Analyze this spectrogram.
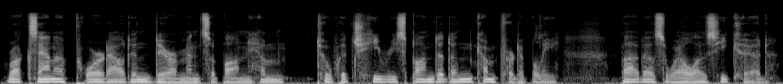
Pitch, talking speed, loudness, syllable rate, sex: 105 Hz, 130 wpm, -19 LUFS, 4.2 syllables/s, male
